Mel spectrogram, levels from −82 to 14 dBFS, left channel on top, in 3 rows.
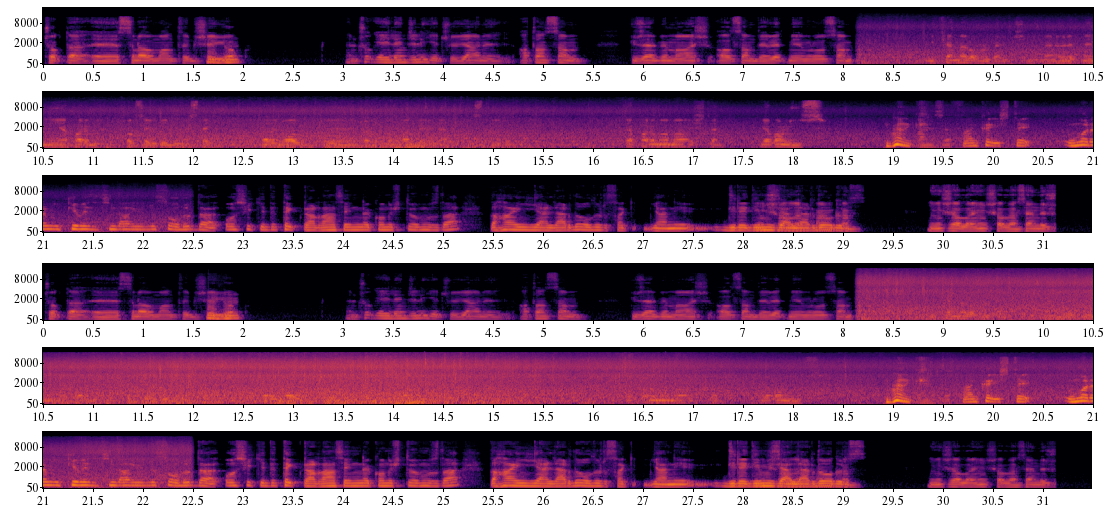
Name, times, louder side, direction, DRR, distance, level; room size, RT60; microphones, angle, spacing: voice 1, 0.0-2.0 3.0-5.4 5.9-8.1 8.7-12.3 12.6-15.3 16.3-17.3 17.7-18.3 19.2-19.6 28.1-29.2 29.8-31.1, left 3 dB, 55° left, 1.4 m, -31 dB
voice 2, 1.6-2.0 16.5-16.8 18.9-19.4 19.7-20.4 20.7-29.1, right 2 dB, 35° right, 0.7 m, -24 dB
sound 1, 8.1-22.5, right 9 dB, 75° right, 0.5 m, -27 dB
head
